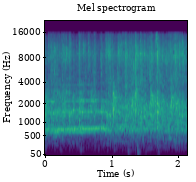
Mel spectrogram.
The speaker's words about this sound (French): On commence à 19h pour cette émission, on va parler de politique pendant 3 heures avec les plus belles personnes du monde, mes chroniqueurs et chroniqueuses qui sont au grand complet ce soir. Applaudissez-les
